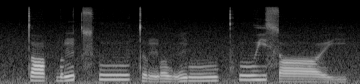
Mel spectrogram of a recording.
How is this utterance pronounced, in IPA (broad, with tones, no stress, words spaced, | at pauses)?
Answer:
t̪ɔː˨k̚ʊ˨˥ŋt͡sʰuː˥ t̪ʊ˨˩ŋo˨˩w ŋuː˨˧kʰuː˥j sɔː˨˩j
